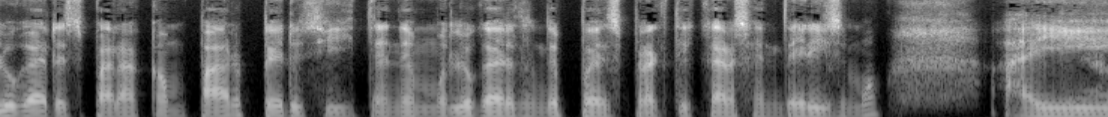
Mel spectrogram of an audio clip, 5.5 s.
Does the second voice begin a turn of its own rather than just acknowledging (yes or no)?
no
